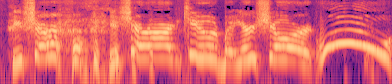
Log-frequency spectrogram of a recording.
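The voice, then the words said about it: Imitates another person's voice. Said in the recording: “I just did it to get my impersonation in”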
